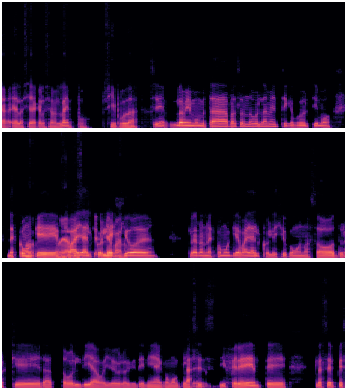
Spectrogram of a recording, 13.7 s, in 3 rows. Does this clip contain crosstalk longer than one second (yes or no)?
yes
